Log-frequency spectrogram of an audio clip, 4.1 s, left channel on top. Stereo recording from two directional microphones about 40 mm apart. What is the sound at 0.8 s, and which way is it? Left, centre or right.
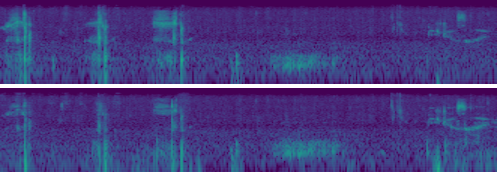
Biting, centre.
